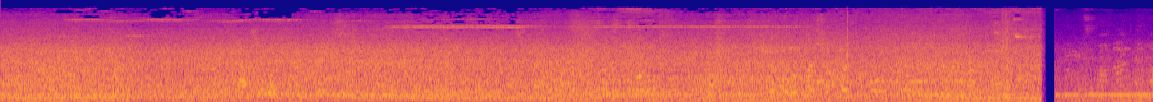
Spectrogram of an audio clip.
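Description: A bus engine idles loudly nearby with a steady rumble.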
